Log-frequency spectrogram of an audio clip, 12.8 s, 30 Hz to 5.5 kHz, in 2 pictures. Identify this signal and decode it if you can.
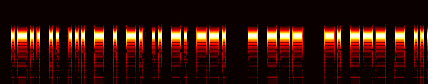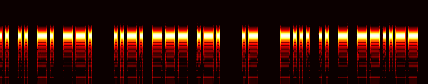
Morse code, heard as a keyed tone, about 25 wpm, 600 Hz. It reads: LISTENING TO NOTHING FOR A BIT,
